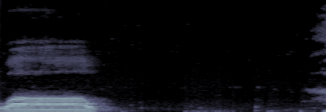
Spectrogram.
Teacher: واو کا جو مخرج ہے یہ دونوں ہونٹوں کی گولائی سے ادا ہوتا ہے، یعنی شروع میں بھی اور آخر میں بھی اس میں دونوں ہونٹوں کو گول کر کے پھر ہم اس کو پڑھتے ہیں واو۔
